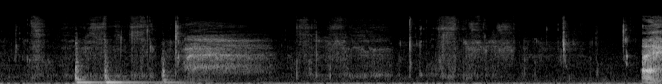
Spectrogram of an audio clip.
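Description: A person eating: chewing with scattered light clicks and a short breathy noise about two seconds in, then a brief louder sound near the end.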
